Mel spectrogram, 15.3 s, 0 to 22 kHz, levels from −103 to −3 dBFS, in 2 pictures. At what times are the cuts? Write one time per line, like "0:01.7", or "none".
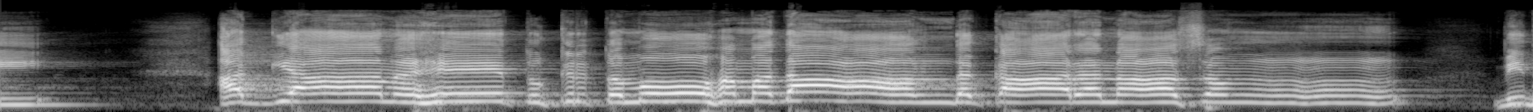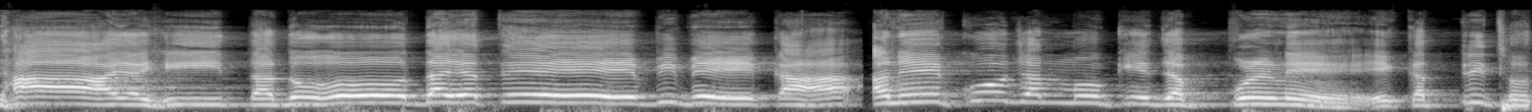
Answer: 0:12.0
